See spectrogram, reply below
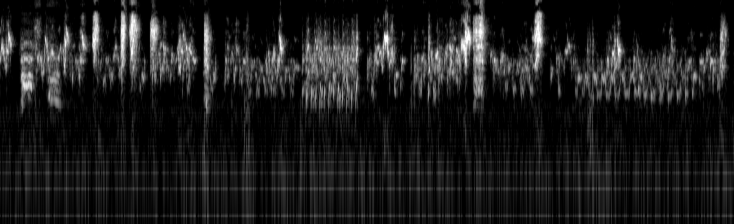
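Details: Pet budgerigars in a group chorus, mixing rolling buzzy warbles, grinding notes and sharp squeaky chirps in a steady, overlapping stream.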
